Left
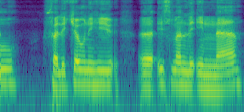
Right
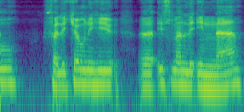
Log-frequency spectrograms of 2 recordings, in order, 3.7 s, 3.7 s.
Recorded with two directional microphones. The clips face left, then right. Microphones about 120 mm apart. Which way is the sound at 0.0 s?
30° left (ahead or behind).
